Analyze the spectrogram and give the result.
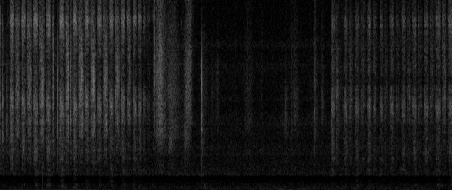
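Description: A metal mechanical pencil draws quick strokes across the upper part of a flat white drawing paper sheet resting on a desk. It makes a rapid, bright, dry scratching with almost nothing in the low end. The strokes run steadily, fade to near silence for about two seconds in the middle, then resume at the same brisk pace.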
